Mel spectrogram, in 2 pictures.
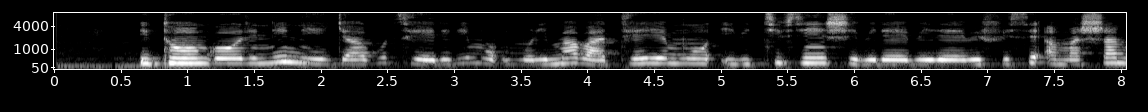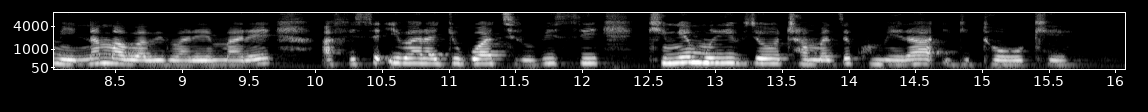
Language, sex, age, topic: Rundi, female, 18-24, agriculture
